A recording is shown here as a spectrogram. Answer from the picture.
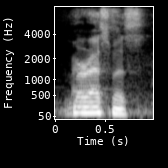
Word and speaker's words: marasmus: died from the Mara how do you say ma RA as marasmus marasmus and her husband died from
